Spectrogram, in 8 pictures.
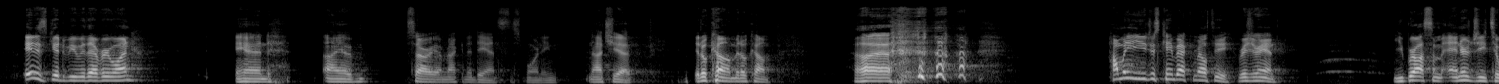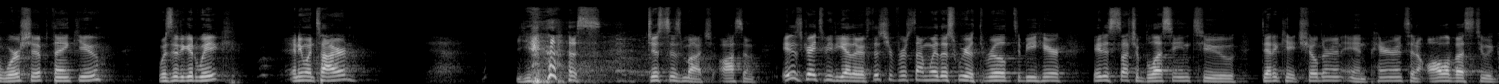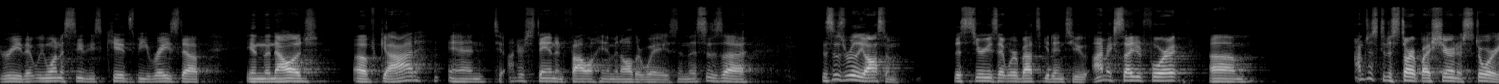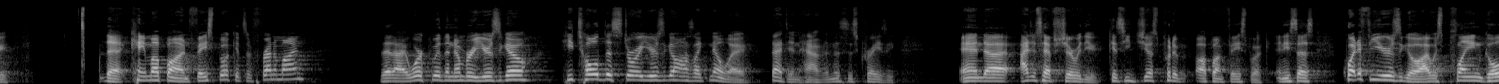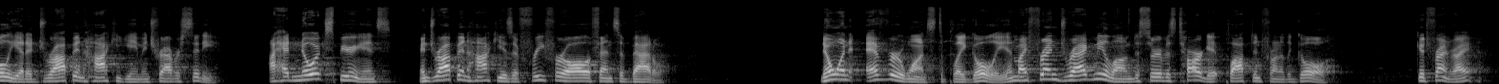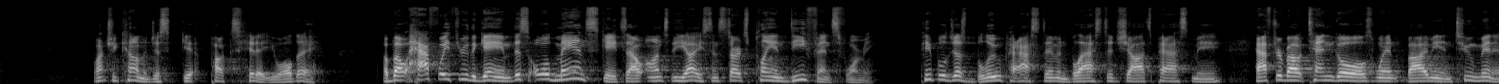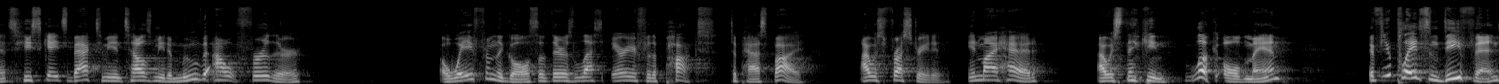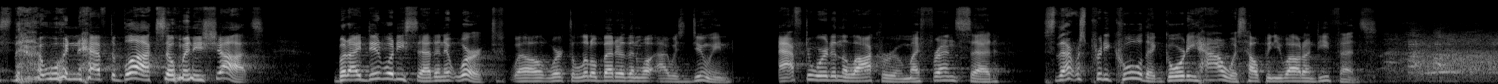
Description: Audio Sermon Save Audio https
